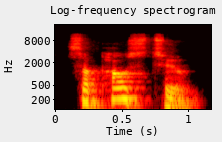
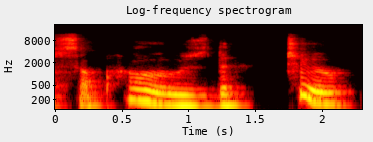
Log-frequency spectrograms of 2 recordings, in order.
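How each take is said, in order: First: The d sound merges into the t. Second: The d sound is heard before to.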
